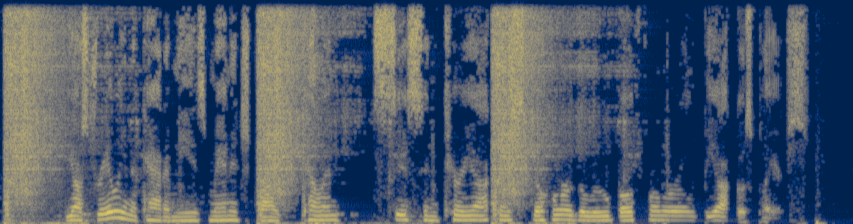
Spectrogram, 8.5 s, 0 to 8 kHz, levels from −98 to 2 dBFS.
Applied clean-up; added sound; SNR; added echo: classical method spectral subtraction.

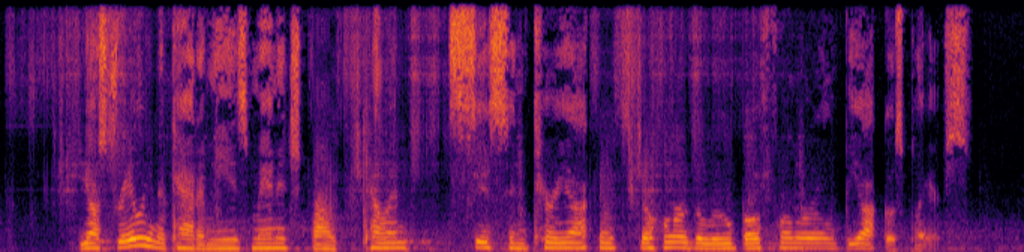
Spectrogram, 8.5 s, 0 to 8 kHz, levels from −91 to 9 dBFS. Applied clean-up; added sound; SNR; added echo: neural separator model SepFormer DNS4.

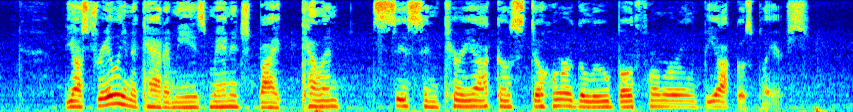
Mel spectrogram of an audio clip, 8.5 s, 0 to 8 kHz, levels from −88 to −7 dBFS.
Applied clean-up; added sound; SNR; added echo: none; none; none; none.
